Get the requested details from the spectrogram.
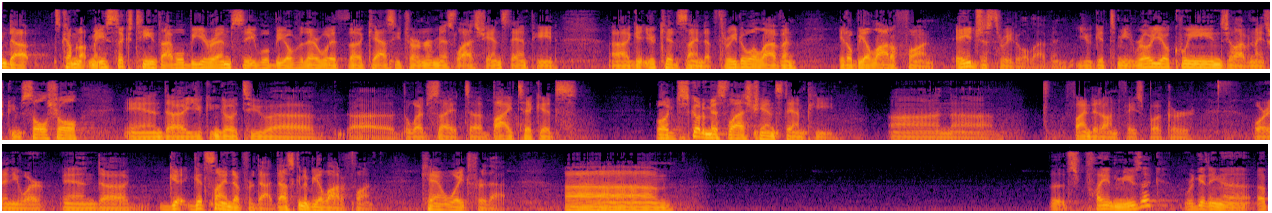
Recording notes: we were live at Green Meadow Country Club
